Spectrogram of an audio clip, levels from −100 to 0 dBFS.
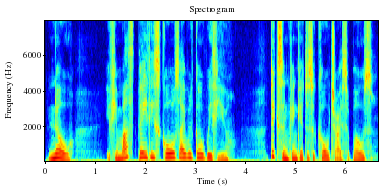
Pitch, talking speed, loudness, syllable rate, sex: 205 Hz, 180 wpm, -17 LUFS, 4.7 syllables/s, female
